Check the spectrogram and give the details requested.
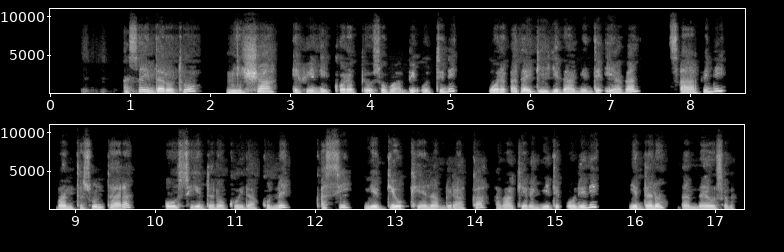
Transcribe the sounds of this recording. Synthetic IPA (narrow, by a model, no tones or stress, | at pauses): ʔɐsɐjd̪ɐɾɔt̪ʰoː | miːʃːaː | ɛfiːd̪ɪkʼɔɾɐpʼːɪjɔsɔfaːbɪʔʊt̪ːɪd̪ɪ | wɔɾkʼɐt̪ɐjɡiːɡɪd̪aːɡeːd̪ɛʔɪjaːɡɐn | t͡sʼaːfɪd̪ɪ | bɐnt̪ːɐsʊnt̪ːaːɾɐ | ʔo̞ːsːɪjɛd̪ːɐnɐwkɔjɪd̪aːkːɔnːɛ | kʼɐsːɪ | jɛd̪ːɪjɔkʰe̞ːnabɪɾaːkːɐhɐɡaːkeːnʔɐɡiːd̪ɪʔɔd̪ɪd̪ɪ | jɛd̪ːɐnɐwd̪ɐnd̪ɐjo̞ːsɔnɐ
